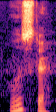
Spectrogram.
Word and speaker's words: Worcester: How do you say that? Is it Worcester? Worcester. All right. That's how you say it. And the same way you say Worcestershire. It's Worcestershire sauce.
